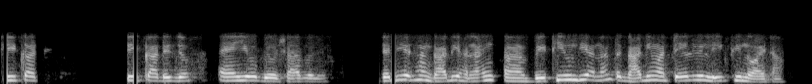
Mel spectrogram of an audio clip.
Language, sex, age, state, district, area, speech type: Sindhi, male, 18-30, Maharashtra, Thane, urban, conversation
